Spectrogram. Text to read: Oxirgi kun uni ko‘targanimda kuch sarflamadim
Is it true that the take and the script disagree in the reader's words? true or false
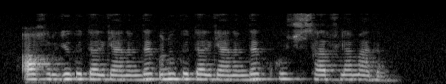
true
